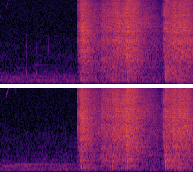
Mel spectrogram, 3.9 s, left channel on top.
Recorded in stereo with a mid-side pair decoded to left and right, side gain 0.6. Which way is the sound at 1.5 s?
30° right.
